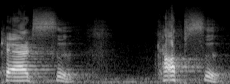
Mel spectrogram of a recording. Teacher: while pronouncing these sounds there is no vibration in the vocal folds that is why we call these sounds as wise less and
